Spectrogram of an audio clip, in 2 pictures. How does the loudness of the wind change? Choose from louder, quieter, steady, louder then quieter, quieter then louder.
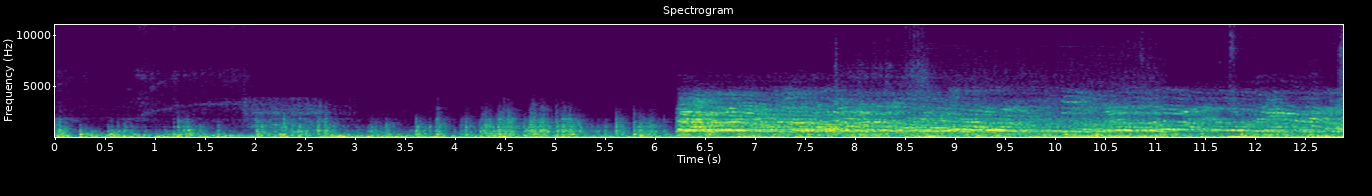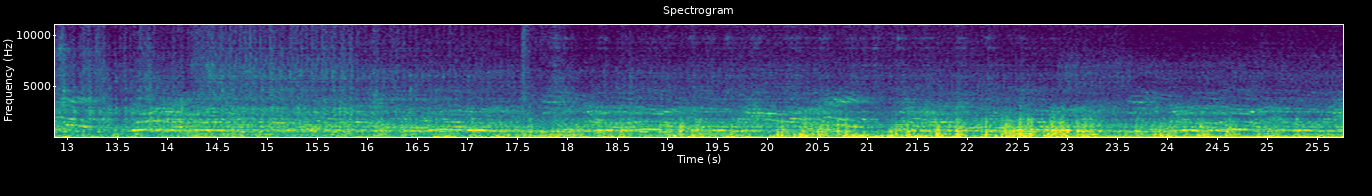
louder.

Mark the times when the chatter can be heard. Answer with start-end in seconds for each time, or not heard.
6.2-25.7.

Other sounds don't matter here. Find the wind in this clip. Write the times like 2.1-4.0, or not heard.
0.0-25.7.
